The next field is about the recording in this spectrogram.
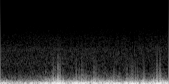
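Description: Loud, low rumbling wind buffets the microphone continuously on a very windy, cold day where people are surfing, with gusty surges and thumps throughout and no voices.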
